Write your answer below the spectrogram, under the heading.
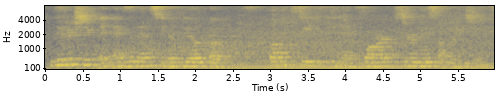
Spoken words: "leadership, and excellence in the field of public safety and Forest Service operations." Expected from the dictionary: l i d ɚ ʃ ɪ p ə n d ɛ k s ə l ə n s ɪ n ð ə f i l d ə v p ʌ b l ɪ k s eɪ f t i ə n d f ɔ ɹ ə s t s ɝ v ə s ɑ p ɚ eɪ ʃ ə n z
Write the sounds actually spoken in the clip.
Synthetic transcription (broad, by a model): l i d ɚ ʃ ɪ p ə n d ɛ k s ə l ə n s ɪ n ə f i l d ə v p ʌ b l ɪ k s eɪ t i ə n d f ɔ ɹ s s ɝ v ə s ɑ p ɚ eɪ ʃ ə n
